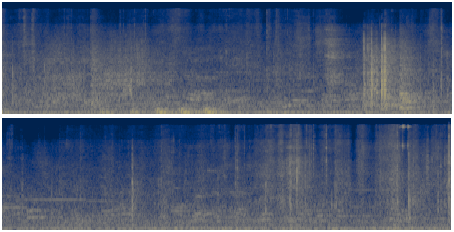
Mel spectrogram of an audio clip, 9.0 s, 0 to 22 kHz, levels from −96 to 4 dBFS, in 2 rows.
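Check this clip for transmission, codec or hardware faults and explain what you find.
No transmission, codec or hardware faults are audible anywhere in the audio.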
